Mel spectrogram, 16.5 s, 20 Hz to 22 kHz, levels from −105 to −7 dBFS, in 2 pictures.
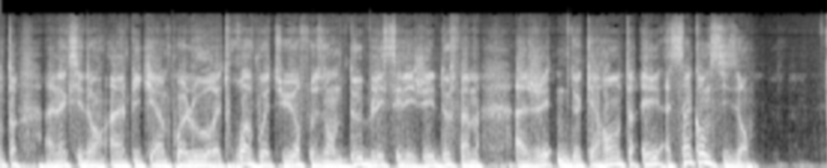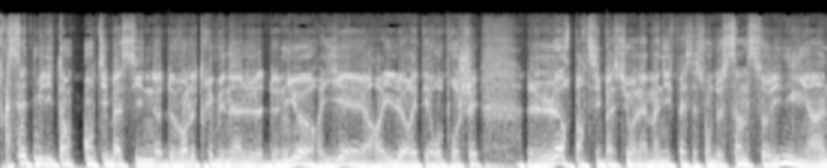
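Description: Crude rate conversion runs through the whole clip, from start to finish. The sample rate was changed by simple linear interpolation between neighbouring samples, with no anti-aliasing filter, which fits a conversion from 32 kHz up to 44.1 kHz. The leftover error repeats in a cycle set by those two rates and forms shifted, inharmonic copies of the sound itself, roughly 25 dB below it. It comes through as a gritty, inharmonic fizz riding on the louder and brighter passages.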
